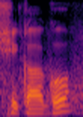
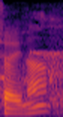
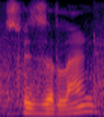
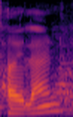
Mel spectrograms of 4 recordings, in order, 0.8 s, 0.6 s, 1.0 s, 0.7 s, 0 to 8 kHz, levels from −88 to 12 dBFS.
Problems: constant background noise, continuous background conversations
